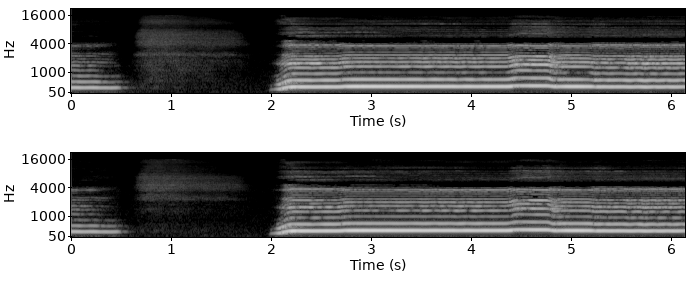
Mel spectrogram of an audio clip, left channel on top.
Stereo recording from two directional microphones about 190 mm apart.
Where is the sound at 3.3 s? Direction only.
45° left (ahead or behind).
